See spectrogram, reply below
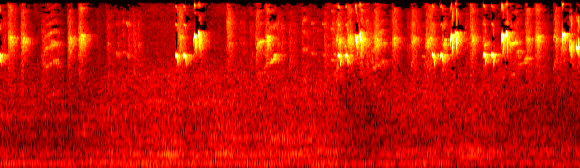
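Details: Bar-winged prinia (ciblek) in full tembakan singing from one perch; after a noisy start, sharp high chirps and short twittering bursts come in clusters through the second half, growing denser toward the end.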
